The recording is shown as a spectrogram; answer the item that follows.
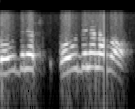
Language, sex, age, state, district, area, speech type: Odia, male, 60+, Odisha, Angul, rural, conversation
